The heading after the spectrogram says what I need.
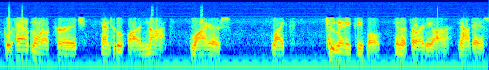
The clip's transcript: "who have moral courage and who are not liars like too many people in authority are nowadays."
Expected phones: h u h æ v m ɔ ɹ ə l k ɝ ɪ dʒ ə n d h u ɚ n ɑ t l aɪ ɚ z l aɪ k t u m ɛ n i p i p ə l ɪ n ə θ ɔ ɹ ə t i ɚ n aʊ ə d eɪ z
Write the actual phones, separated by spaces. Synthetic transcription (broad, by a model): h u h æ v m ɔ ɹ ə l k ɝ ɪ dʒ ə n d h u ɚ n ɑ t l aɪ ɚ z l aɪ k t u m ɛ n i p i p l ɪ n ə θ ɔ ɹ ə t i ɚ n aʊ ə d eɪ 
